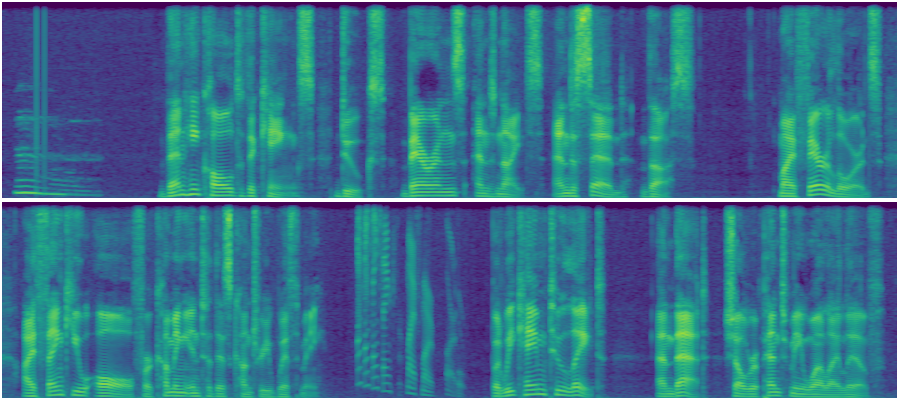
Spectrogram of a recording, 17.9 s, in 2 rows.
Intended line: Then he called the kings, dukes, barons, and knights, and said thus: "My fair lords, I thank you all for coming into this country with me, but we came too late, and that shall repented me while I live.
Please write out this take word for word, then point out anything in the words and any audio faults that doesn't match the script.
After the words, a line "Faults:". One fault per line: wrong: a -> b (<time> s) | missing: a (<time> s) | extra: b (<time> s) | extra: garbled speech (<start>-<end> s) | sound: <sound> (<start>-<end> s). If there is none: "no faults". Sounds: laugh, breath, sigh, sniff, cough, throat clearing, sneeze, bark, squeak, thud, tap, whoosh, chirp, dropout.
Then he called the kings, dukes, barons, and knights, and said thus: "My fair lords, I thank you all for coming into this country with me, but we came too late, and that shall repent me while I live.
Faults:
sound: sigh (0.1-1.0 s)
sound: chirp (12.5-13.6 s)
wrong: repented -> repent (16.4 s)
